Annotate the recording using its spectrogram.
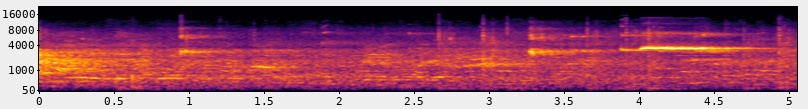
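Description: Shoes squeak sharply on a gym floor.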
